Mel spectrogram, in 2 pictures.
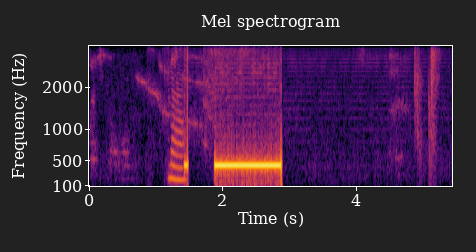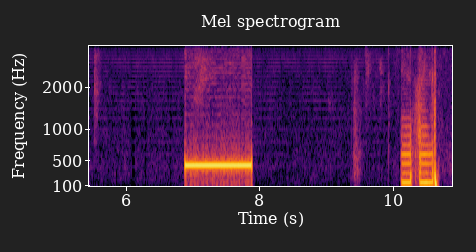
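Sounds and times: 
speech: 0:01.2 - 0:01.6
phone tones after a dropped call: 0:01.9 - 0:02.9, 0:06.9 - 0:07.9.

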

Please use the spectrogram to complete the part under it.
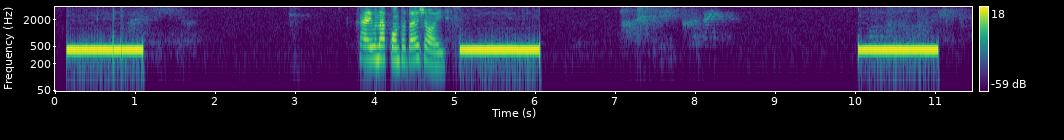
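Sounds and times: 
telephone line tone while calling a client: 0:00.2 - 0:01.1, 0:05.1 - 0:06.1, 0:10.0 - 0:11.1
speech: 0:03.8 - 0:05.2.

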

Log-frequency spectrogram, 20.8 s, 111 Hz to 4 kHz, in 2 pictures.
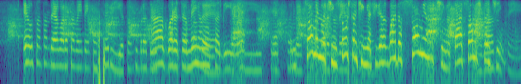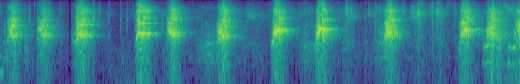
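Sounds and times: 
small dog barking at the door: 0:00.1 - 0:00.5, 0:01.3 - 0:03.2, 0:04.6 - 0:06.4, 0:08.5 - 0:09.8, 0:10.5 - 0:12.4, 0:13.1 - 0:17.3, 0:18.0 - 0:18.6, 0:19.6 - 0:20.8
speech: 0:00.4 - 0:10.8.

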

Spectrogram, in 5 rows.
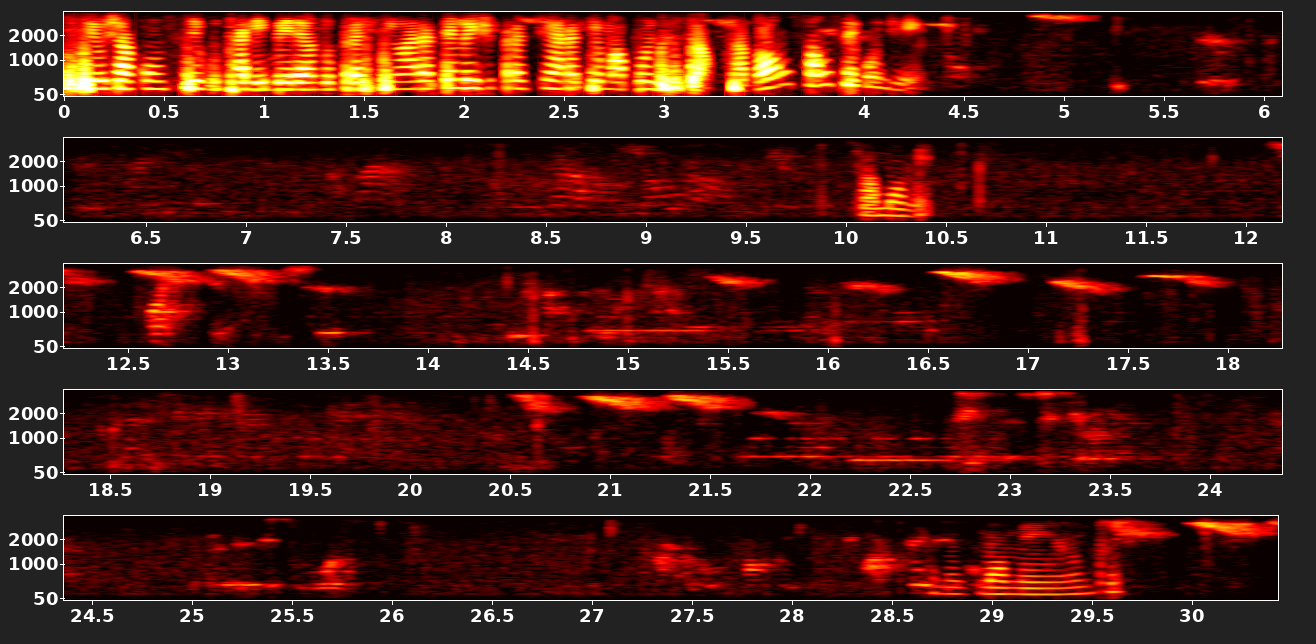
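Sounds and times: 
faint noise: 0:00.0 - 0:30.4
speech: 0:00.2 - 0:04.6, 0:10.1 - 0:10.5, 0:28.7 - 0:29.8
small bird singing over a phone-like line: 0:02.1 - 0:05.3, 0:12.1 - 0:13.7, 0:15.3 - 0:18.1, 0:20.4 - 0:22.0, 0:22.8 - 0:23.4, 0:29.5 - 0:30.4.

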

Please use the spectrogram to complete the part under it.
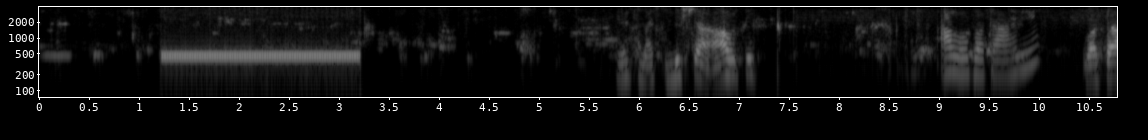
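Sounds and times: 
telephone dial tone after a dropped call: 0:01.2 - 0:03.2
speech: 0:05.8 - 0:07.4, 0:09.0 - 0:10.7.

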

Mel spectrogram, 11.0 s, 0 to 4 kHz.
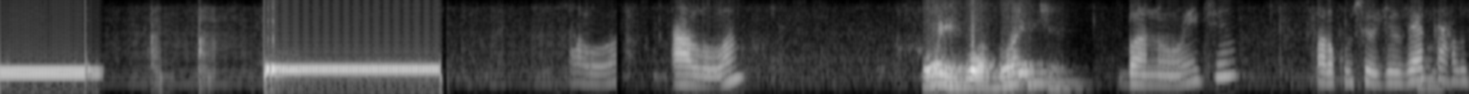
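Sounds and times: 
steady telephone line tone during call transfer: 0:00.0 - 0:00.8, 0:02.0 - 0:03.4
telephone line hum during call transfer: 0:00.0 - 0:01.1, 0:02.0 - 0:03.4
speech: 0:05.0 - 0:05.7, 0:06.9 - 0:11.0.

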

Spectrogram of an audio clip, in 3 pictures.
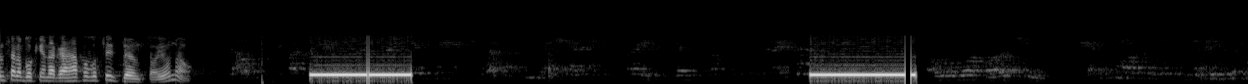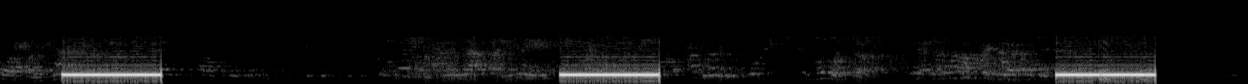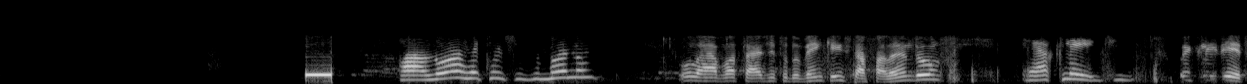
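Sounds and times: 
speech: 0:00.0 - 0:02.0, 0:29.0 - 0:31.0, 0:31.8 - 0:37.4
telephone ringback tones as a call is placed: 0:03.1 - 0:04.1, 0:08.1 - 0:09.2, 0:13.1 - 0:14.1, 0:18.1 - 0:19.1, 0:23.0 - 0:24.1, 0:28.0 - 0:28.3.

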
